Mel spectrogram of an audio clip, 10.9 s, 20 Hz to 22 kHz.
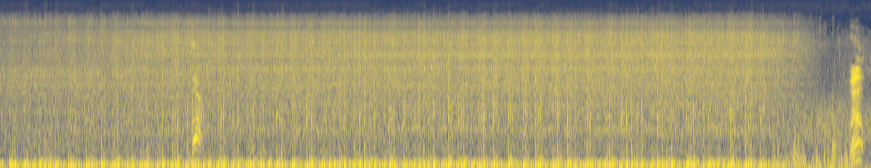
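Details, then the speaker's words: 1995 Honda Acty after jump start: uneven stumbling idle with lumpy beat and loose clatter, misfiring, white smoke, fuel pouring from air filter and charcoal canister; owner suspected stuck carburetor float, fears coolant from cracked head. Cause unknown. "It sounds like it's misfiring and all sorts of other [ __ ]"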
